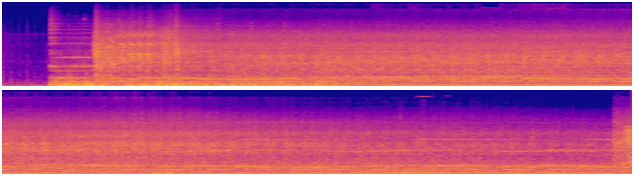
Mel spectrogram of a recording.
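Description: A pickup truck with a diesel exhaust fluid check engine light cranks and fires up, a loud burst settling into a steady low engine idle and rumble that continues as it begins to move, faint speech briefly present.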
